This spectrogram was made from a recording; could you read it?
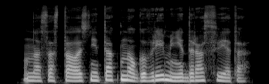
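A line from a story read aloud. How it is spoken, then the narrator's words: Muttered. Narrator (Russian): пробормотал он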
